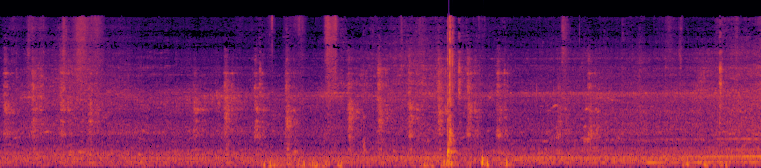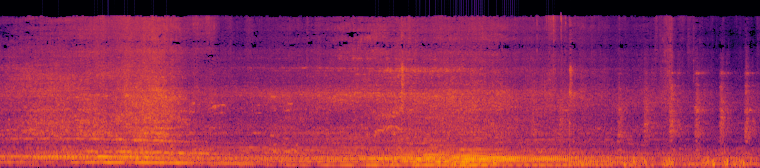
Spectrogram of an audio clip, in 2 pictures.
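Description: Road traffic passing: a vehicle's sound swells and fades a little past the middle, then a lower engine rumble builds and eases off near the end.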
